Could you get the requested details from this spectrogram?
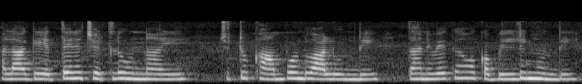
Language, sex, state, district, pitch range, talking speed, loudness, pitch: Telugu, female, Telangana, Hyderabad, 240-270 Hz, 125 wpm, -15 LUFS, 250 Hz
